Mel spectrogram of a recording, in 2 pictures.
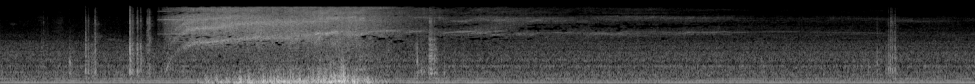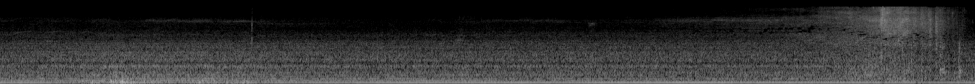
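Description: Heliquad 2.4 Bladerunner micro quadcopter taking off close by: a loud burst of rotor whine and rushing air for about two seconds, then a thin high whine fading as it flies away. A steady low hum runs underneath throughout.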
